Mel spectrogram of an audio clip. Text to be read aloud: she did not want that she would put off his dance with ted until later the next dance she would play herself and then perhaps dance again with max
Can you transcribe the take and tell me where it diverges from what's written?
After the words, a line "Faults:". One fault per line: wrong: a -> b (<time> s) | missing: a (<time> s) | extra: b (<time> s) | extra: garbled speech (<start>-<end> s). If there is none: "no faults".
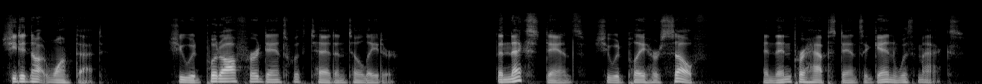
she did not want that she would put off her dance with ted until later the next dance she would play herself and then perhaps dance again with max
Faults:
wrong: his -> her (2.4 s)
